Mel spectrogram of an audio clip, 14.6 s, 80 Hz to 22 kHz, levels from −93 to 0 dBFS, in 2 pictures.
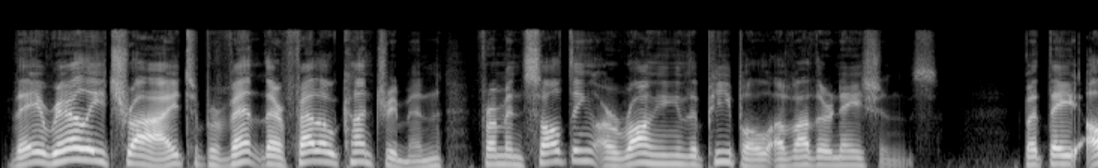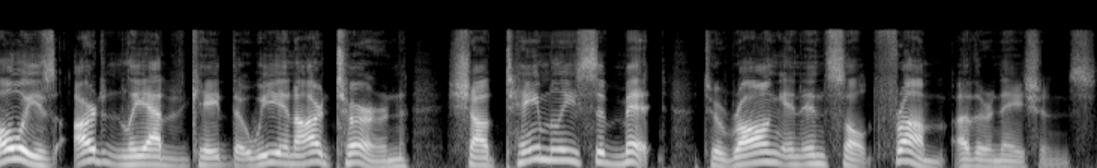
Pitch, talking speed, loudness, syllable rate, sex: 150 Hz, 150 wpm, -19 LUFS, 4.7 syllables/s, male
